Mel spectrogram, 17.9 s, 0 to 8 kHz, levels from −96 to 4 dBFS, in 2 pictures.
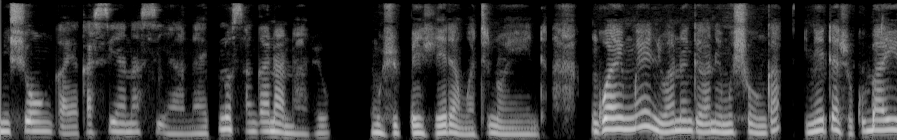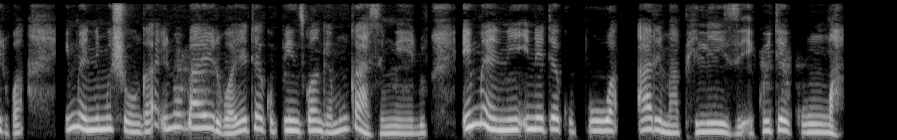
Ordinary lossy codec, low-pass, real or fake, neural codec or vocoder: MP3, 64 kbps; 7.2 kHz; real; none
